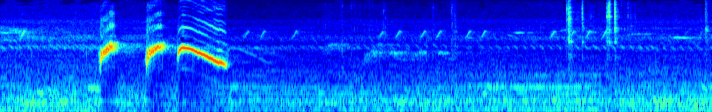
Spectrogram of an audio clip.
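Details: Red-whiskered bulbul, a female calling to encourage males to sing: one loud three-note whistled phrase whose last note glides down, followed by quiet background with a couple of faint high ticks.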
